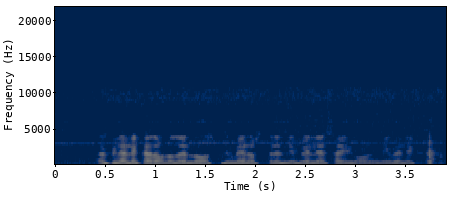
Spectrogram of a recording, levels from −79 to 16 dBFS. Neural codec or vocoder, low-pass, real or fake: vocoder, 24 kHz, 100 mel bands, Vocos; 10.8 kHz; fake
